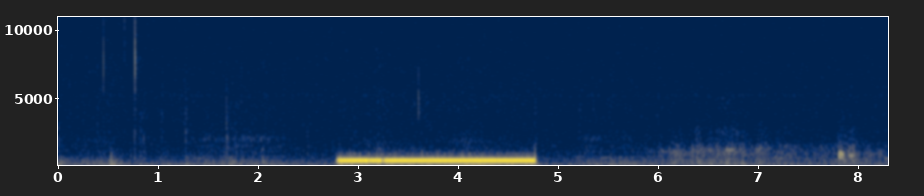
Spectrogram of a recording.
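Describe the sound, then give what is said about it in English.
Telephone dial tone heard while placing a call: a single steady, mid-pitched tone that holds for about two seconds and then stops, with near silence before and after. “Should I try to call him again? Yeah, one more time. Try one more time.”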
